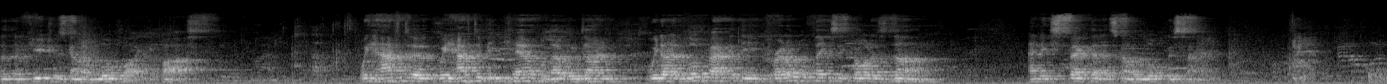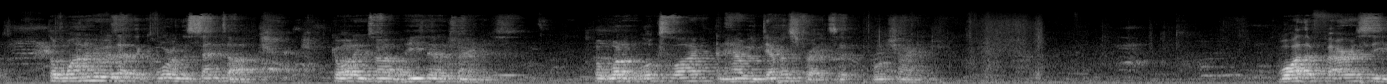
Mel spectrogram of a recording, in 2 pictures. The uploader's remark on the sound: Please note sound quality may not be as clear as normal.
